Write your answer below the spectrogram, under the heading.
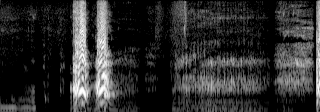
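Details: Angry-sounding female Rottweiler kept as a pet, putting on a tough act for her owner: a brief low murmur, then two quick loud barks followed by a steady rumbling growl and a final sudden bark.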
